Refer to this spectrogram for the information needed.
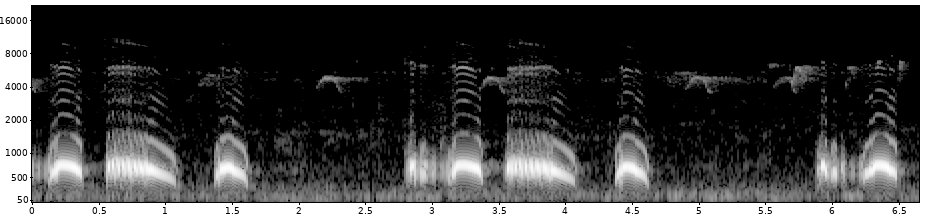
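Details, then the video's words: Spotted dove giving its repeated coo phrase three times: quick hooked notes, a drawn-out descending coo, then a clipped closing note, each phrase a couple of seconds apart. "suara burung derkuku"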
